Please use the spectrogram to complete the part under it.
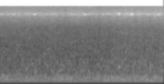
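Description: Steady rain in the farming game Harvest Moon, a soft, even hiss of falling water that stays constant and fairly quiet, with no voices over it.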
